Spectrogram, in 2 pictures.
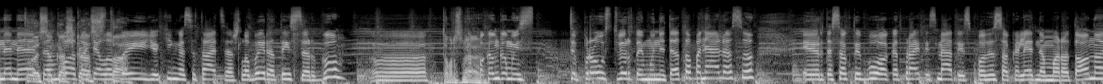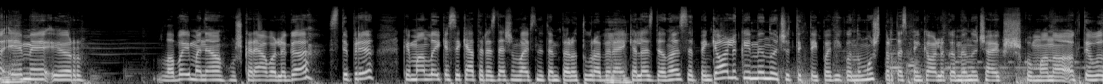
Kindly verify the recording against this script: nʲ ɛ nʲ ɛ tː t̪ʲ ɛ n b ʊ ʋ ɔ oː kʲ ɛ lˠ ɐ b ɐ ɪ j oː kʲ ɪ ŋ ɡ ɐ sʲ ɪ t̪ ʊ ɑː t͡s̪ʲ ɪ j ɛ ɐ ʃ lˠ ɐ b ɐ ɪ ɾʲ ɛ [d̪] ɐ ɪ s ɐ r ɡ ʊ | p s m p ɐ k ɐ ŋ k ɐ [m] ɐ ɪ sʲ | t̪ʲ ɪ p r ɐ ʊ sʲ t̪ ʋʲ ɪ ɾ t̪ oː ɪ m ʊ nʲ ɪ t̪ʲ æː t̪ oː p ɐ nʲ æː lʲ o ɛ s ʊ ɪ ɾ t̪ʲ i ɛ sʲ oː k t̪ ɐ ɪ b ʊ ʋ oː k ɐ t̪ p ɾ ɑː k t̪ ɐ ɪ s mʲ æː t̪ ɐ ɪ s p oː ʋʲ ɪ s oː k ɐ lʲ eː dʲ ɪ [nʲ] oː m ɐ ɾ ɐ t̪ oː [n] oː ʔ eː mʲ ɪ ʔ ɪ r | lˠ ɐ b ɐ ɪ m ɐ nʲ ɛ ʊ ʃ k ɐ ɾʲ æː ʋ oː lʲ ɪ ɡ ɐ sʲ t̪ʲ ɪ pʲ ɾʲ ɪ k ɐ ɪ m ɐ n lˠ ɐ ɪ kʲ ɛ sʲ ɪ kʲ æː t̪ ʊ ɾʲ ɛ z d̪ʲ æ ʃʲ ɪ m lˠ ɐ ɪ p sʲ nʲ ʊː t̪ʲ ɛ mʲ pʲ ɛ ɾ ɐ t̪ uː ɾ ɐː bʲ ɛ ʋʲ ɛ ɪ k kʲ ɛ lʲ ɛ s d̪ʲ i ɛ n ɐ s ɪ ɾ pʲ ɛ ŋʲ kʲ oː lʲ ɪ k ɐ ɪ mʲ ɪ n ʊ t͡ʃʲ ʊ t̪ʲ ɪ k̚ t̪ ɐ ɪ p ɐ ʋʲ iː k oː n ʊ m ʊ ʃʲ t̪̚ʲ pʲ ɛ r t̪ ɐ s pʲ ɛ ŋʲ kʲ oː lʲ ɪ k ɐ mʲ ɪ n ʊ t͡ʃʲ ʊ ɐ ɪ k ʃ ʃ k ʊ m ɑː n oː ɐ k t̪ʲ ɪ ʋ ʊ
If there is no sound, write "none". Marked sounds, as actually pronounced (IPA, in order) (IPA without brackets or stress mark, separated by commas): t̪, m, nʲ, n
